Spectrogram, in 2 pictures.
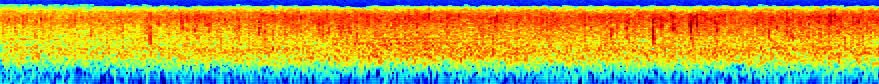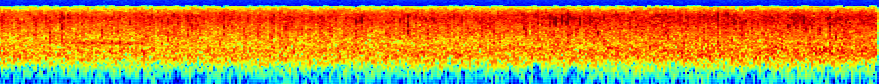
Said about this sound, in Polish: Kochane dzieciaczki, czy słyszycie ten wiatr i ten deszcz, który uderza o szyby?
